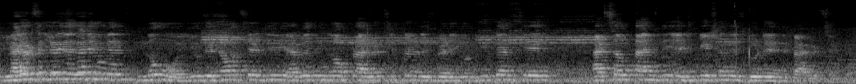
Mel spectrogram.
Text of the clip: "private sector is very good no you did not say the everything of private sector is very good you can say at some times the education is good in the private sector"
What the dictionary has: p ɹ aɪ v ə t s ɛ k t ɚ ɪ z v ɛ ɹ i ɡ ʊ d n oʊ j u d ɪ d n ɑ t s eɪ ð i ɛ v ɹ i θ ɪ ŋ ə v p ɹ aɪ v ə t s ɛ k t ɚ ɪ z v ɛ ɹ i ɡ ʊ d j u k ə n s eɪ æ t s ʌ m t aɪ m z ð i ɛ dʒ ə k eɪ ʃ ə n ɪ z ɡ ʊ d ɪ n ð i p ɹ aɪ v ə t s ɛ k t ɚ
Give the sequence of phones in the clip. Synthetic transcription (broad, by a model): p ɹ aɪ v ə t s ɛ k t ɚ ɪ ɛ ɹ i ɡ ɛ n n oʊ j u d ɪ d n ɑ t s eɪ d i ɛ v i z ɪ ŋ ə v p ɹ aɪ v ə t s ɛ k t ɚ ɪ z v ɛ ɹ i ɡ ʊ d j u k ə n s eɪ æ t s ʌ m t aɪ m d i ɛ dʒ ə k eɪ ʃ ə n ɪ z ɡ ʊ d ɪ n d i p ɹ aɪ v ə t s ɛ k t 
